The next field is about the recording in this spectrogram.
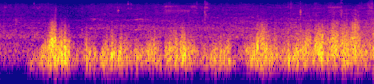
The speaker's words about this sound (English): It's been really crazy. It's been incredibly windy out here. Incredibly windy. I don't know if you could hear any of that windy stuff. I took off my windscreen, as some of you know.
